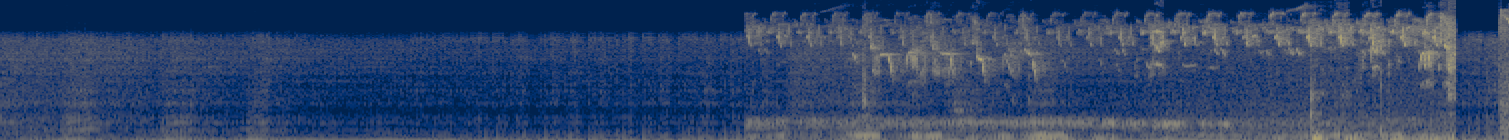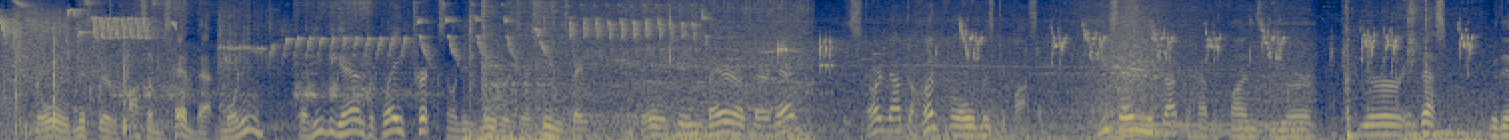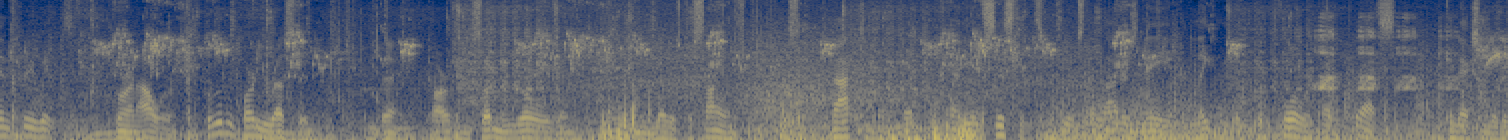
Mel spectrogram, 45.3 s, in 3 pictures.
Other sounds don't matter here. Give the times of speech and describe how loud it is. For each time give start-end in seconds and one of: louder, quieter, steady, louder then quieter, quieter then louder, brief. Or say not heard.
15.4-45.2 steady.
